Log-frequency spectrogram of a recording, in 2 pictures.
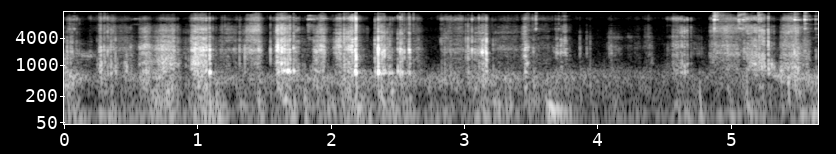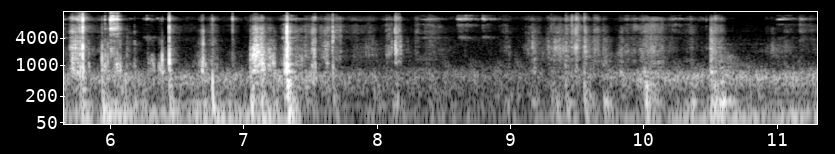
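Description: Scissors snip and rasp through a cardboard circle in quiet, irregular bursts of close, faint cutting, paper scraping and rustling, with no talk.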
